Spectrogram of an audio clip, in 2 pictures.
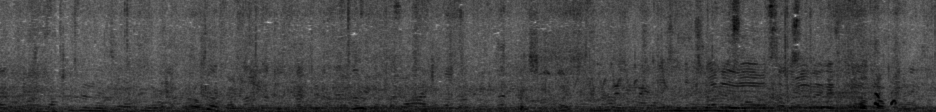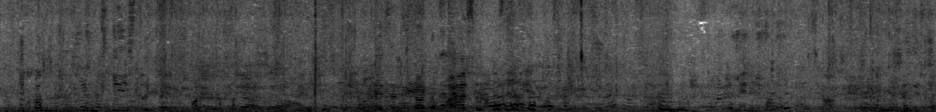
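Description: A crowd of young people chatters nearby outdoors.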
